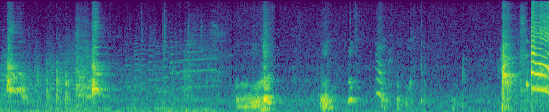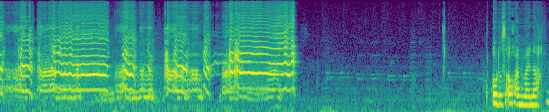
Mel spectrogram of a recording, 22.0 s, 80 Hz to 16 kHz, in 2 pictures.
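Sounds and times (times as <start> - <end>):
dog barking: 0.0 - 0.7, 1.5 - 2.3, 10.0 - 16.9
faint hum: 0.0 - 21.9
dog yelping and whimpering: 6.6 - 8.3, 10.0 - 17.0
speech: 21.0 - 21.9.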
